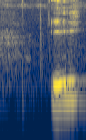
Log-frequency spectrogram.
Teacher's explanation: ई का भी उच्चारण स्थान क्या है तालू है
